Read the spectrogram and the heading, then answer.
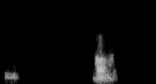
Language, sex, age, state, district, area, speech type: Malayalam, male, 45-60, Kerala, Idukki, rural, conversation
